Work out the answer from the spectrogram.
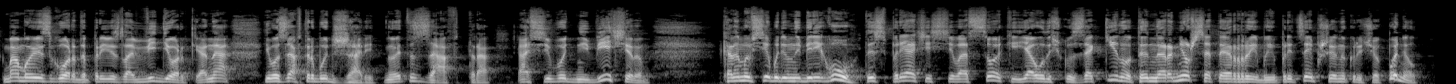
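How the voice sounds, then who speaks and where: A man's voice: mid-range voice, expressive, brisk, bright, forceful tone. A man voicing a boastful, scheming schoolboy in a humorous radio story, eager and self-important. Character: boastful scheming schoolboy, cocky young angler.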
